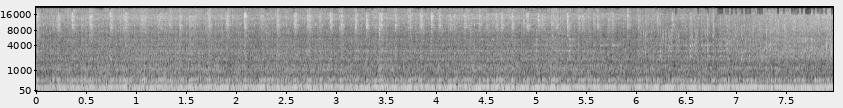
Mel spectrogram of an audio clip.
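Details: 1995 Tigershark jet ski two-stroke, first run after 20 years unused, out of the water without cooling water, no choke: loud, steady buzz with an even beat, no stumbling or misfires. Running clean.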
